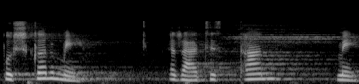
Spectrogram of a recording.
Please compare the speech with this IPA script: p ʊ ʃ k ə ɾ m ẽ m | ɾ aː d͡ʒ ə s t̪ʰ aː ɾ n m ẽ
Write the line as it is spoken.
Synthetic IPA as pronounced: p ʊ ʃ k ə ɾ m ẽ | ɾ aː d͡ʒ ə s t̪ʰ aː n m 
